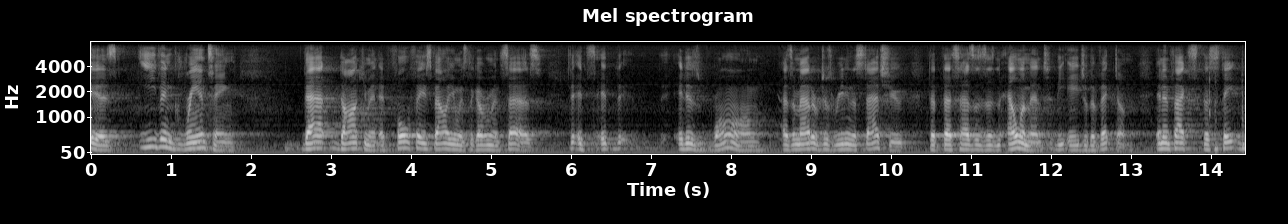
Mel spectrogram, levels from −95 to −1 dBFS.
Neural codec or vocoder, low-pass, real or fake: none; 7.2 kHz; real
